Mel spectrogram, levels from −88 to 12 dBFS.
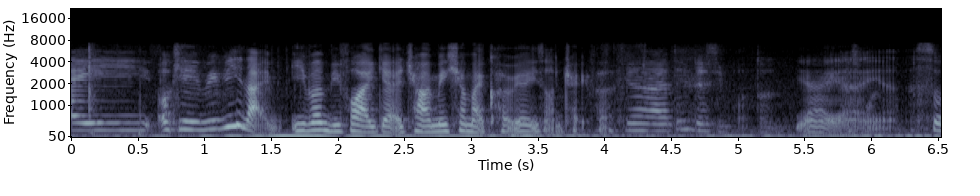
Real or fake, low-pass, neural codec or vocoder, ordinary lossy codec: real; 7.2 kHz; none; none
